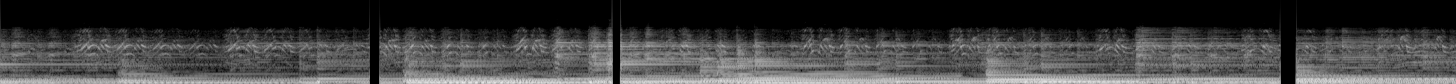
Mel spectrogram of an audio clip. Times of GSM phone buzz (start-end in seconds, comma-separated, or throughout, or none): none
